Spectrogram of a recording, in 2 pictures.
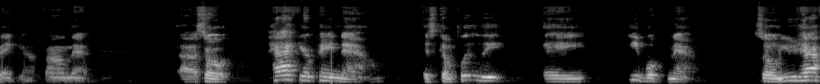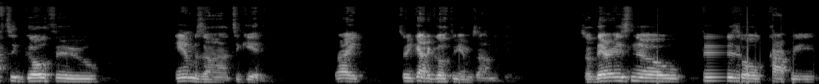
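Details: Post-stroke aphasia in a male stroke survivor, nearly a year after a stroke on 7/14/22 (recorded 7/4/23); he is still recovering and says his aphasia makes some everyday tasks harder.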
